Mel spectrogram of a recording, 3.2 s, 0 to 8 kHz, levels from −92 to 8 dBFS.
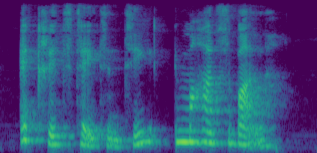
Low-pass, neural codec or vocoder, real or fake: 7.2 kHz; none; real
